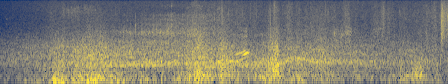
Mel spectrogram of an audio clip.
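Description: Strong wind on a Welsh beach in winter buffets the microphone in gusty, roaring bursts, with a wash of surf-like noise beneath and no clear voices.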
